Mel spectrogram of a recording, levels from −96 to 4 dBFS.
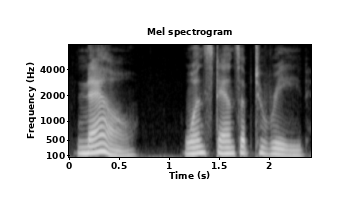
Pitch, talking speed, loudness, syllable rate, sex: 150 Hz, 150 wpm, -16 LUFS, 3.8 syllables/s, female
